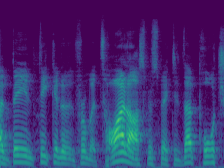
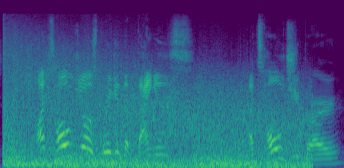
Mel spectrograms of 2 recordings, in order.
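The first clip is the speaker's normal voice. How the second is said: TOLD punched, louder and higher; hyped-up bro repeating himself louder; louder insistent repeat; 3 semitones higher, 6 dB louder than usual. Shown as a demonstration. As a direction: hammer it home the second time.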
